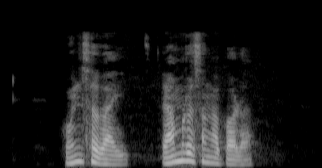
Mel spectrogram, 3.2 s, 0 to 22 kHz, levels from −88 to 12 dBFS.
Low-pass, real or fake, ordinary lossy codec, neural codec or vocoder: 9.9 kHz; fake; AAC, 48 kbps; codec, 16 kHz in and 24 kHz out, 2.2 kbps, FireRedTTS-2 codec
